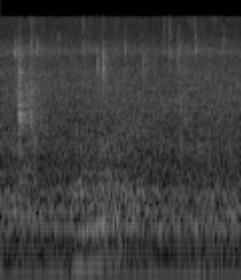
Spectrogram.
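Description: Pakora batter frying in hot oil in a kadhai: a steady sizzle with a couple of sharp crackles.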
